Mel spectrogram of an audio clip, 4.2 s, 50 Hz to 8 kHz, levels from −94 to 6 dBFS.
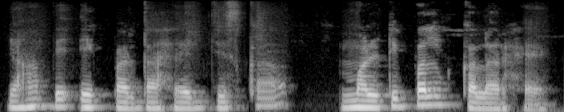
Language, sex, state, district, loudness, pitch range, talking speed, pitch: Hindi, male, Jharkhand, Ranchi, -18 LUFS, 115-140 Hz, 125 wpm, 125 Hz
